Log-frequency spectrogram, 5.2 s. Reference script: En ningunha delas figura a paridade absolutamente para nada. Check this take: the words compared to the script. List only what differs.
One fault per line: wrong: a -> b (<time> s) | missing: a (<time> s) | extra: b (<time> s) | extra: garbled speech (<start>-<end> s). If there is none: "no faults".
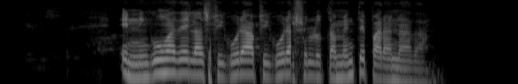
wrong: paridade -> figura (2.6 s)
